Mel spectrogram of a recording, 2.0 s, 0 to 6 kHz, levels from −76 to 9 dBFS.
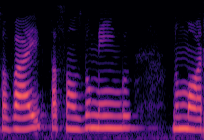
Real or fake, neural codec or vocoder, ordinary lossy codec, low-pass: real; none; none; 5.4 kHz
